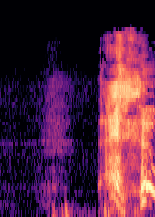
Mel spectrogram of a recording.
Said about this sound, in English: you hear my sneeze over his. Must mean it's raining if I start sneezing.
